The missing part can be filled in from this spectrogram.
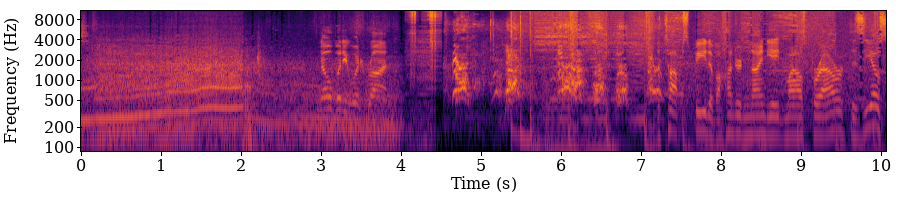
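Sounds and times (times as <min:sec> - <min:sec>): dog barking: 0:04.6 - 0:07.3
background music: 0:05.2 - 0:10.0.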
